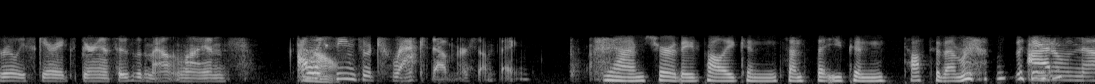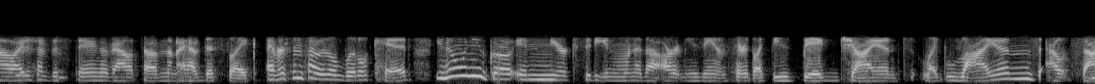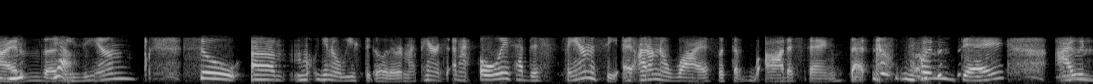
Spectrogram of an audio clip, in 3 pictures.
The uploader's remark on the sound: open up the lines for listeners to call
